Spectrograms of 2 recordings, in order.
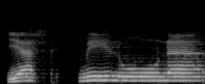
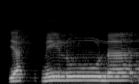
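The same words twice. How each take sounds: First: The h sound is drawn out with flowing breath. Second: The h sound is cut short without flowing breath. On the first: The speaker calls it right. "Memang harus mengalir" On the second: The speaker calls it wrong. "Dihilangkan rokhwahnya"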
